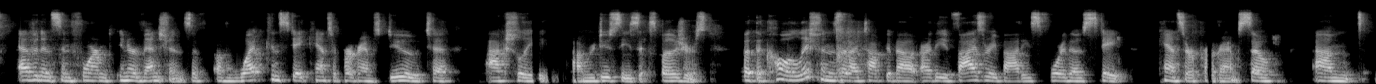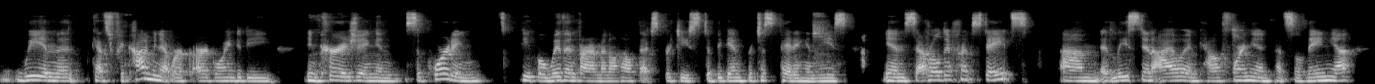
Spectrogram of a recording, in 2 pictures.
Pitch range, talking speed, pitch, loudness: 155-180 Hz, 155 wpm, 165 Hz, -16 LUFS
